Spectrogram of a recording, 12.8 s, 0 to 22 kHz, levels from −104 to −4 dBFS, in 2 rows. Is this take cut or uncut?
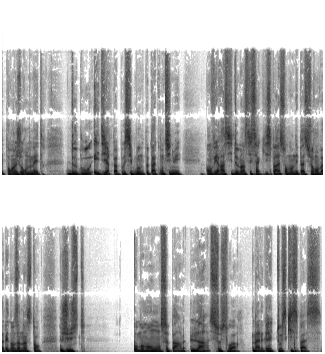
cut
